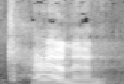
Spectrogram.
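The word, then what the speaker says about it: canon (κανών): The Greek word is kanon. We'd pronounce it canon.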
